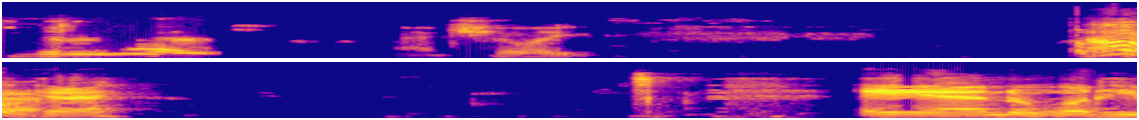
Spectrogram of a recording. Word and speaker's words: Villeneuve: And in more particular, you know, talking about the new Dennis Villenueve, I don't know how to say it. Villeneuve. Okay. I think it's Villeneuve, actually.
